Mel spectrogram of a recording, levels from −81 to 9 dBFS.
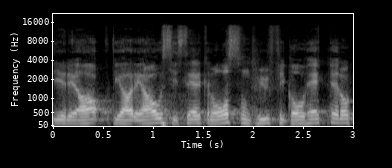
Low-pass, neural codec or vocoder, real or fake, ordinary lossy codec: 14.4 kHz; codec, 44.1 kHz, 2.6 kbps, SNAC; fake; AAC, 64 kbps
